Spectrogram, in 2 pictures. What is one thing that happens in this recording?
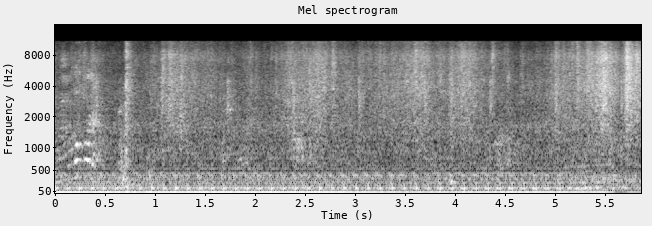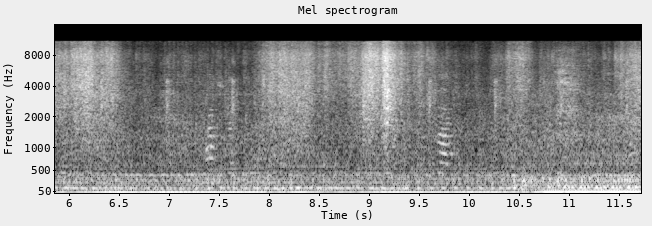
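A bus engine idles with a steady low rumble.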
